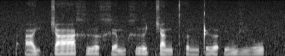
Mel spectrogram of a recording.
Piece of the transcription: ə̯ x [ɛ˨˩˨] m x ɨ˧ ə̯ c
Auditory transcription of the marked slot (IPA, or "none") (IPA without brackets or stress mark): ɛ˨˩˨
